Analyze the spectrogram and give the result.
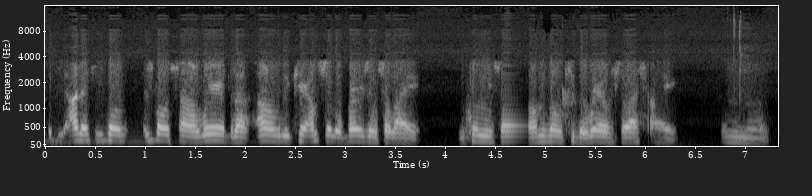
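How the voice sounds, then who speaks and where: A caller in his twenties comes through a tinny, broken-up phone line. The connection keeps cutting out while he talks. He speaks quickly, halting and stumbling, and pads every thought with filler words. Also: mid-range voice, little pitch movement, no room sound, soft background music. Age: 20s. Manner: halting, fills with "like". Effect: bad phone connection, breaking up. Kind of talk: casual call-in chat.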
